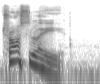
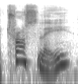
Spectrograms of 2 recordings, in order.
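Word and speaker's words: Trottiscliffe: Kent there's a village called trotus Cliff it's pronounced trotle says that message how is that possible it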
